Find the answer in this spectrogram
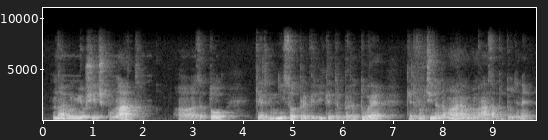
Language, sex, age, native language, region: Slovenian, male, 30-49, Slovenian, Central Slovenia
